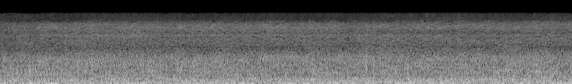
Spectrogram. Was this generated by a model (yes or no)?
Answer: yes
